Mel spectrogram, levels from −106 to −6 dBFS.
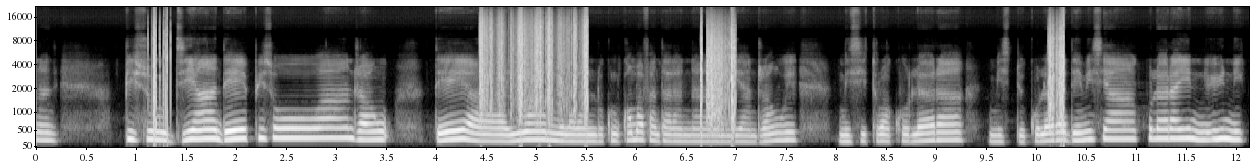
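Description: Cable scratch noise, likely from a worn cable or connector being moved, breaks into the speech at 1.12–1.37 s, 4.43–5.52 s, 6.64–7.00 s and 10.12–10.28 s. The dense, ragged rasping rises to the speech's level and then slightly above it. Its bursts are uneven and gritty, not single clicks or low handling thumps.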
